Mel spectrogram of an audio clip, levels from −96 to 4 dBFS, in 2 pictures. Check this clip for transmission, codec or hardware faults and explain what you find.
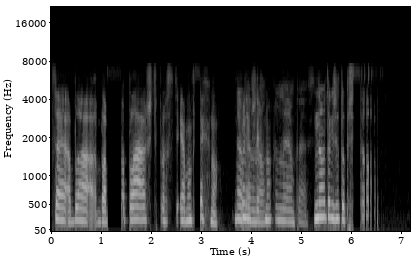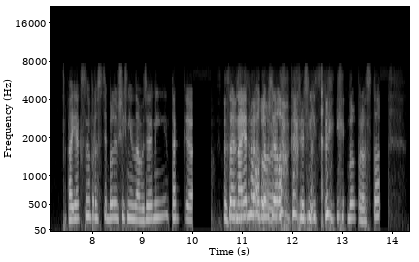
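Yes, there's one recurring transmission fault: lost AMR speech frames, at 1.12–1.46, 2.85–3.02, 6.04–6.53 (scattered bursts, longest about 140 ms), 9.99–10.39 and 13.73–13.93 s. Corrupted frames get patched from the last good pitch and vocal-tract settings, so speech smears, then fades quickly toward silence and returns rough, underneath the light HD Voice coding at 12.65 kbit/s.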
